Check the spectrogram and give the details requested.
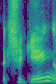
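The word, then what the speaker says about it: M'Chigeeng: to you uh from chiging on manitoulin island and if you are looking for jaking on a map of manitoulin island the m is silent it's m apostrophe c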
